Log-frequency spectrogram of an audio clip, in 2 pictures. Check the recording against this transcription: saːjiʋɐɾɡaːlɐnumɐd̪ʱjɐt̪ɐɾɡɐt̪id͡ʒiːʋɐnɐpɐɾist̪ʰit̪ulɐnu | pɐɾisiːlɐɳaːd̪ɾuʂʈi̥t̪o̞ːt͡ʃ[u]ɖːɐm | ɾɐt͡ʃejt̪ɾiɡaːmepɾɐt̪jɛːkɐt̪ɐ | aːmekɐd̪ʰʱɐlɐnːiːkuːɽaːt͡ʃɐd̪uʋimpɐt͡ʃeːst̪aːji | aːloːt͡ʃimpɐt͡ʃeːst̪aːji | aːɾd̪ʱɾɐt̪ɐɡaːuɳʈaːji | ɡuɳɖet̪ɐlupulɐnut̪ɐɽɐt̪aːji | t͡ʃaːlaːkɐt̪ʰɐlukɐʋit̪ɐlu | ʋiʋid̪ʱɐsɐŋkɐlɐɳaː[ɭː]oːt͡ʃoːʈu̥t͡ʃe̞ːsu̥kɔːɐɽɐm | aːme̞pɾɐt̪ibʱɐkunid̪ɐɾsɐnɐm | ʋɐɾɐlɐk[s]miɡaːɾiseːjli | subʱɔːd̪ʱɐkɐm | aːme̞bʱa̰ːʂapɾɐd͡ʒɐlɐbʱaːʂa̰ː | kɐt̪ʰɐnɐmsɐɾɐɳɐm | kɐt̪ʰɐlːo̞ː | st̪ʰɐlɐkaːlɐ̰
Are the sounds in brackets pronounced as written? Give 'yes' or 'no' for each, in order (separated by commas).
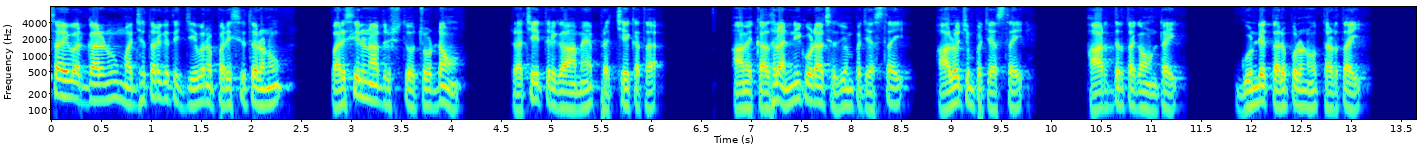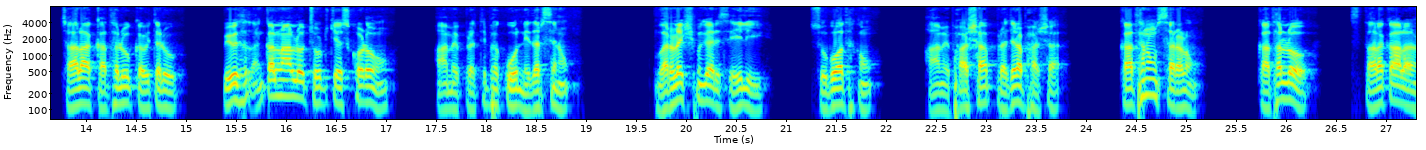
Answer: no, no, no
